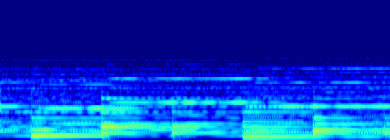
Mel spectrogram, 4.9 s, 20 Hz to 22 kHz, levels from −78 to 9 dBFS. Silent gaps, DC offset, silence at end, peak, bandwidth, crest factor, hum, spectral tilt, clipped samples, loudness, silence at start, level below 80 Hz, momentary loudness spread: none; under 0.1%; 0 s; -20 dBFS; 4.9 kHz; 16 dB; none; -7 dB/octave; under 0.1%; -36 LUFS; 0 s; -70 dBFS; 7 LU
